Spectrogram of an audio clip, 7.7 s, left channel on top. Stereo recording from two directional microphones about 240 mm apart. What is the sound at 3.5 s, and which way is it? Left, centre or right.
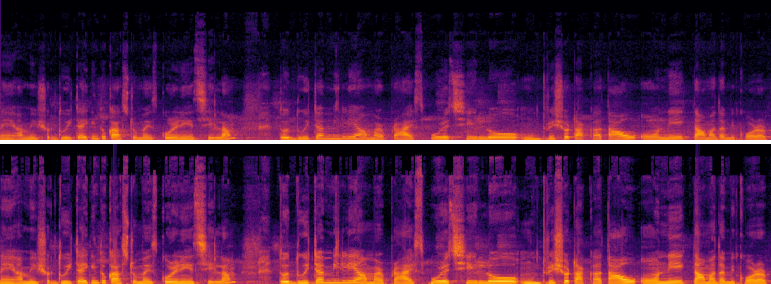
A woman's voice, right.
